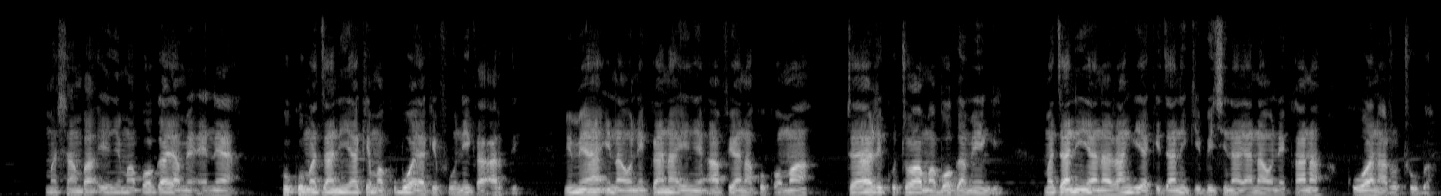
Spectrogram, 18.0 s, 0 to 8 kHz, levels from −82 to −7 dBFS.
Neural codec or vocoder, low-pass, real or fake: none; 7.2 kHz; real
